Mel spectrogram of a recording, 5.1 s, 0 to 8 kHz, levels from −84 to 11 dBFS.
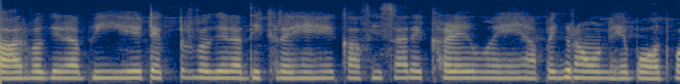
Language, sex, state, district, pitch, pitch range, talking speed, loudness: Hindi, female, Bihar, West Champaran, 230 Hz, 225-235 Hz, 225 wpm, -21 LUFS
